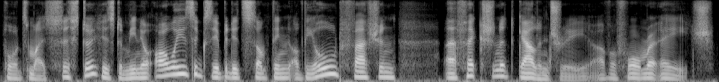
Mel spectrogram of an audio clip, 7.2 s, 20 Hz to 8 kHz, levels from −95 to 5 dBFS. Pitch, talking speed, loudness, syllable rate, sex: 135 Hz, 140 wpm, -20 LUFS, 5.7 syllables/s, male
